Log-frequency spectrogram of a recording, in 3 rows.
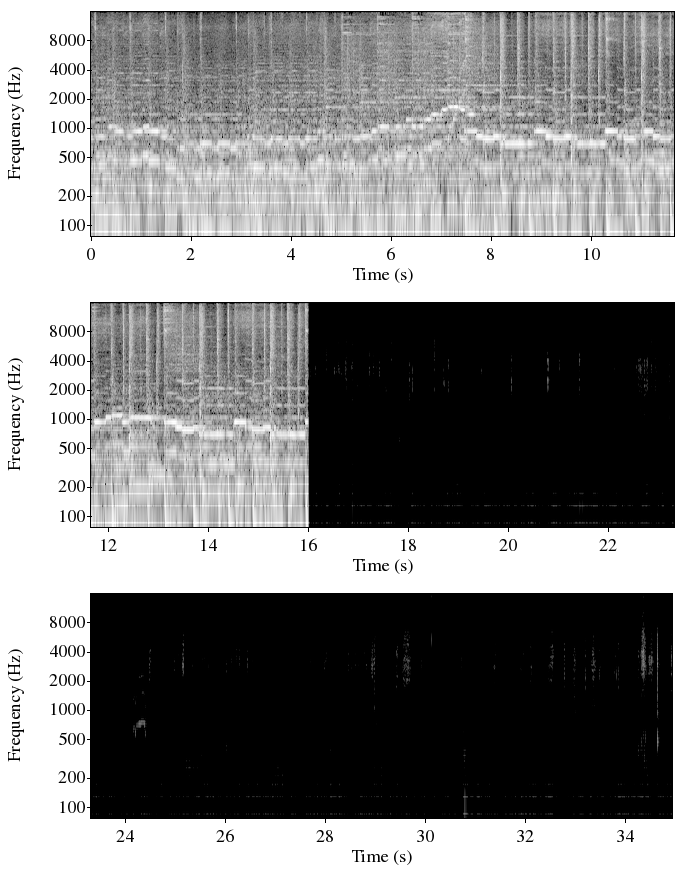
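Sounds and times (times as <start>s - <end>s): background music: 0.0s - 16.0s.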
